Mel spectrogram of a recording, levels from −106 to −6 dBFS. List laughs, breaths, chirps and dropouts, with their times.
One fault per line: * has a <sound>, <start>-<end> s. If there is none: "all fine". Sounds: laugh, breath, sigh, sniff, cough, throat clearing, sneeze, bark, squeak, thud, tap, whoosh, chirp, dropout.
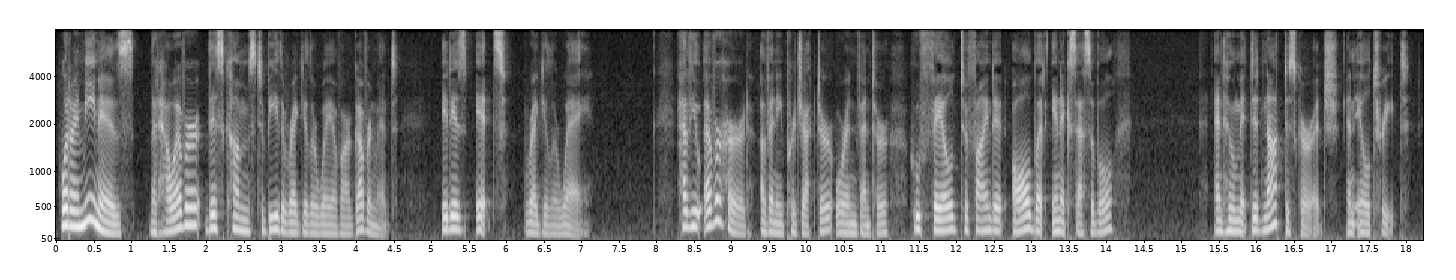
all fine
